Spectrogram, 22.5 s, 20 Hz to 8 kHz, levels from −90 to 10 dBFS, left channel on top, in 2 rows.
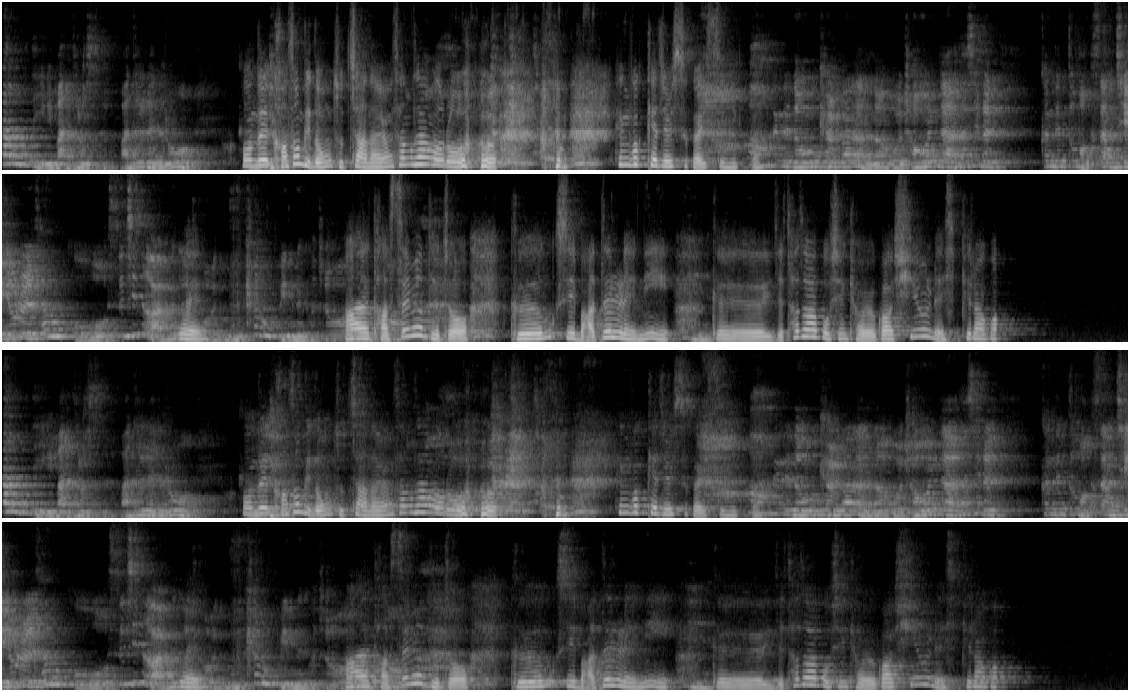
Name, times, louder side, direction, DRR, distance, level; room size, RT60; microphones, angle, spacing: voice 1, 0.0-1.9 2.4-2.7 4.2-4.5 4.9-5.2 7.0-10.0 10.4-15.7 16.4-16.6 18.1-18.3, left 1 dB, 35° left, -1 dB, 5.1 m, -35 dB
voice 2, 2.4-7.6 13.0-13.3 14.7-21.2, left 6 dB, 80° left, 8 dB, 0.4 m, -25 dB
12.5 x 9.5 x 6.2 m, 0.99 s
head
